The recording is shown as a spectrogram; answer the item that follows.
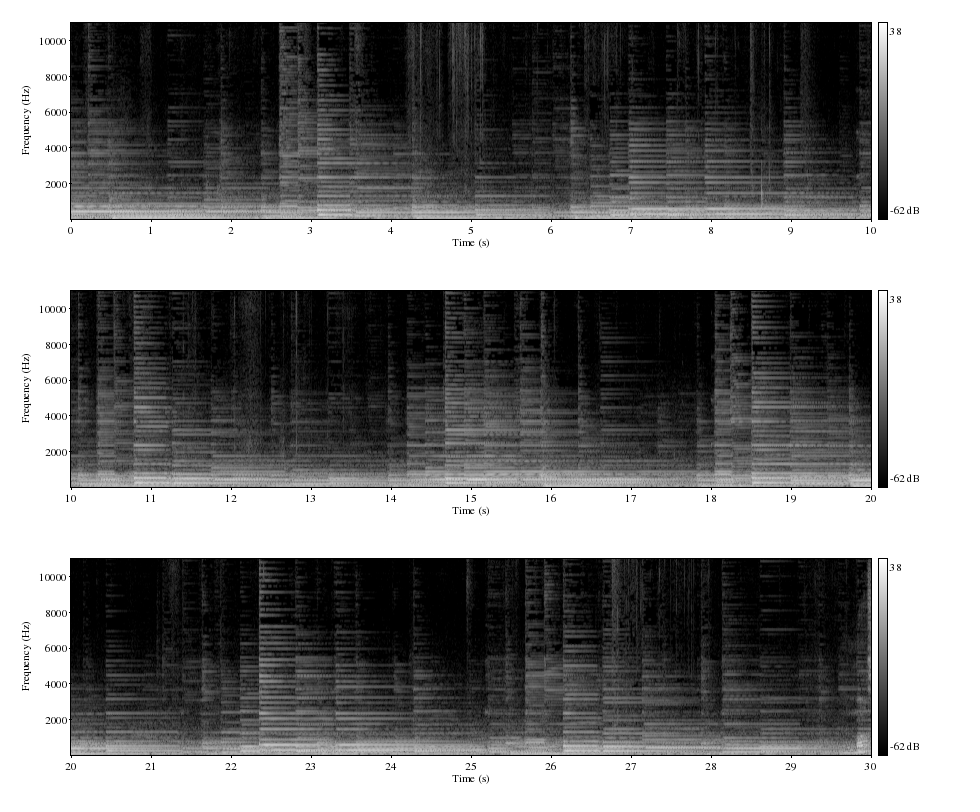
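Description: Solo acoustic guitar playing the instrumental introduction of a folk song, with ringing strummed chords that change every few seconds.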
